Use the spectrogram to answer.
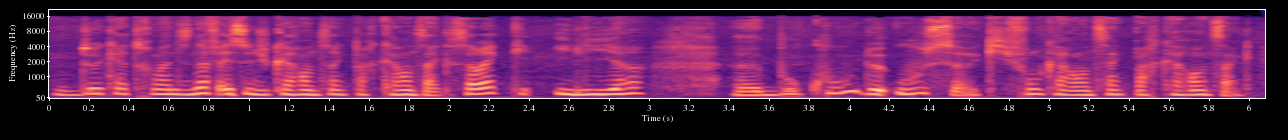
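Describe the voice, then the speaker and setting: A woman filming herself as she walks through a discount store, reading out prices and pausing now and then to check the labels. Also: medium pitch, mellow, breathy edge. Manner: chatty, pauses to check labels, reads prices aloud. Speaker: vlogger touring a discount store. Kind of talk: casual store-walk commentary. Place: inside a large retail store.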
